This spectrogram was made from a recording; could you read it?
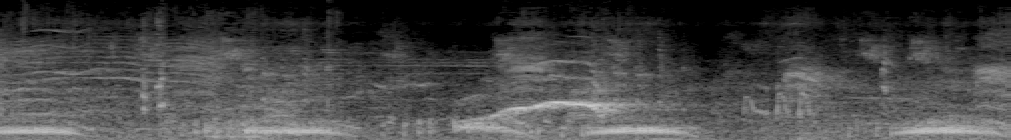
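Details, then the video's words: Pigeons at play in a loft coo in deep, throbbing bursts about every two seconds, four clear phrases, one with a short rising whistle-like sweep. "Pigeon are playing in loft"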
